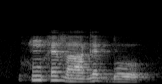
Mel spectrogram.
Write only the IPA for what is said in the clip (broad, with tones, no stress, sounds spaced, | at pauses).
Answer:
h ũ˦ h ɛ˦ v aː˨ ɡ ɛ˦˨ ɡ͡b oː˨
